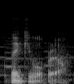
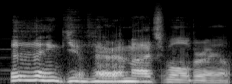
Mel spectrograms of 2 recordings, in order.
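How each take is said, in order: First: It is said in the speaker's natural voice. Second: It is said in a put-on character voice.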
